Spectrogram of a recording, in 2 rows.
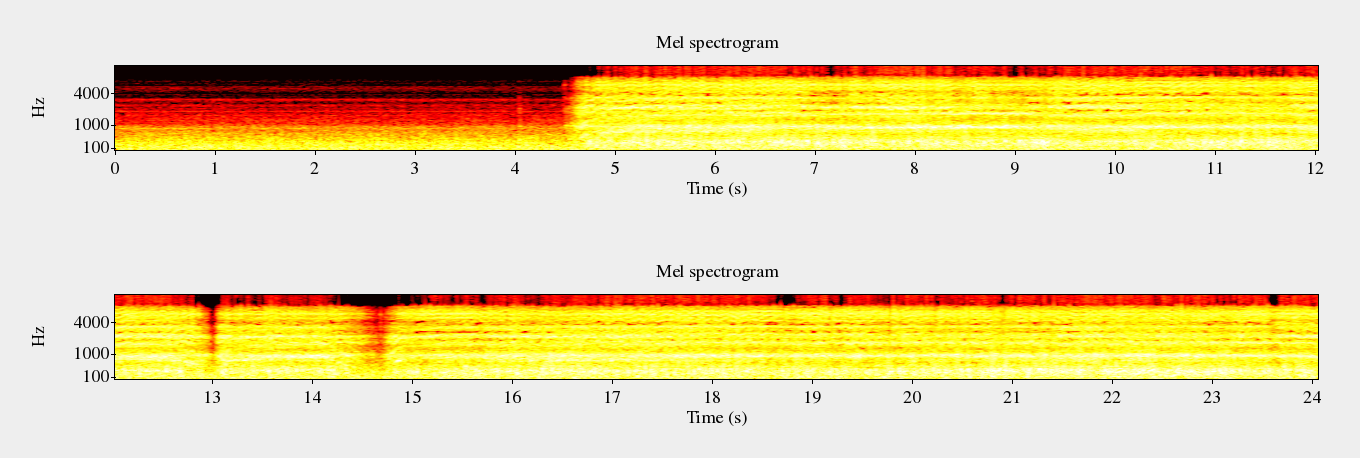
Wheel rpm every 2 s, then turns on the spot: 0, 0, 120, 220, 220, 220, 180, 140, 210, 230, 230, 230.
none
